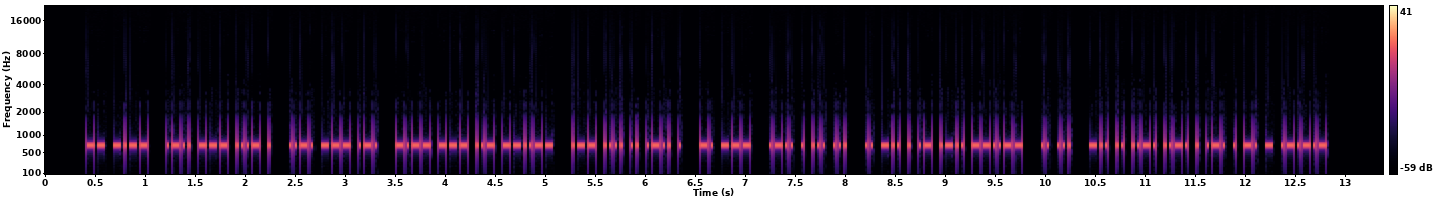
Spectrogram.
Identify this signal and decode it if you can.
Morse code, heard as a keyed tone, about 44 wpm, 700 Hz. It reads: MY LOVE FOR YOU, WHILE NO LESS IDEAL, IS DIFFERENT.
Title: Sentences from Top 1400 Words 45wpm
